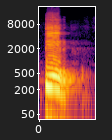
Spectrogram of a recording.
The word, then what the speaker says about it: tear: यदि आप TER, टीयर बोलते हैं तो आंसू, जो आंख से जो पानी निकलता है।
